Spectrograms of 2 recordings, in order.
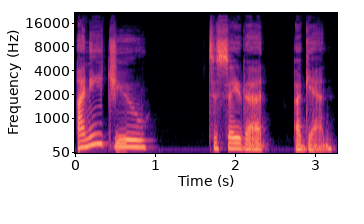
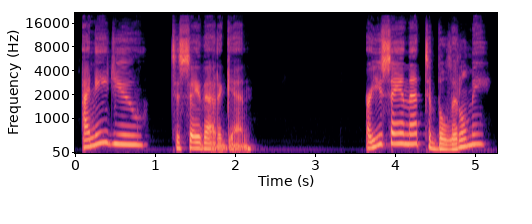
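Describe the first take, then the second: First: Slow firm demo. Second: Said in the usual way. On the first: Shown as a demonstration. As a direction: lay it down slowly and coolly, no heat. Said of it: "I love this".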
